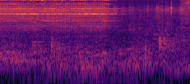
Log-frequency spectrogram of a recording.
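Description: Audience laughter and applause dying away in a large hall. A thin, steady high tone runs under it and stops about one and a half seconds in.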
